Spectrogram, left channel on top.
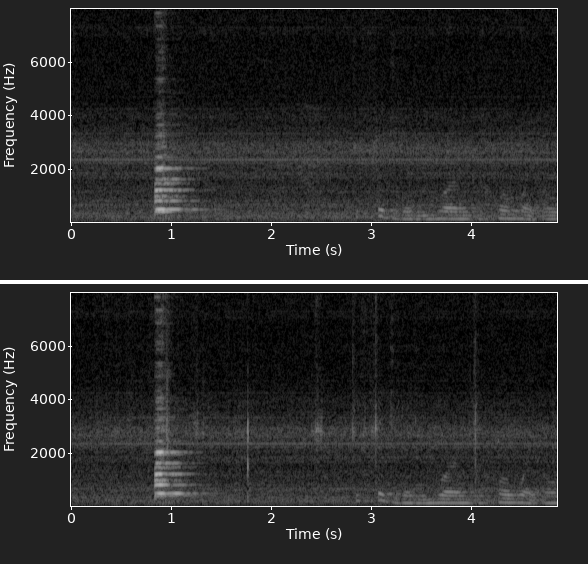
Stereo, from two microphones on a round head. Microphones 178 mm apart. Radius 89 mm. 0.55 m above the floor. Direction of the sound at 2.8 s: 25° right (ahead or behind).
